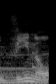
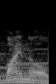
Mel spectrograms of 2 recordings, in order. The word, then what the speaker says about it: vinyl: I don't know why I say venol instead of vinyl like you do.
